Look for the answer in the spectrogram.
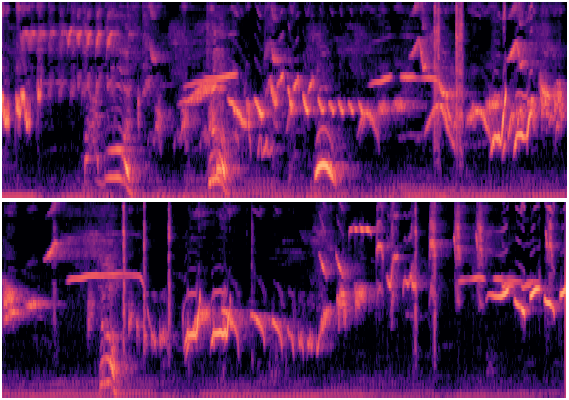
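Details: White-rumped shama singing to provoke other shamas: long continuous stream of varied whistles, rapid twittering runs and harsh notes, with a low steady hum underneath.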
